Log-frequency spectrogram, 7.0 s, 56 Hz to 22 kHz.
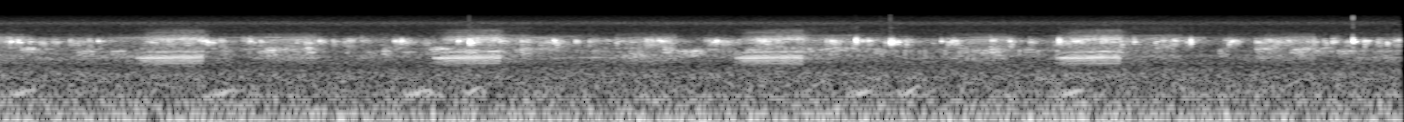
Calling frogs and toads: Leptodactylus latrans (Leptodactylidae), Boana bischoffi (Hylidae), Scinax perereca (Hylidae), Sphaenorhynchus surdus (Hylidae)
9pm

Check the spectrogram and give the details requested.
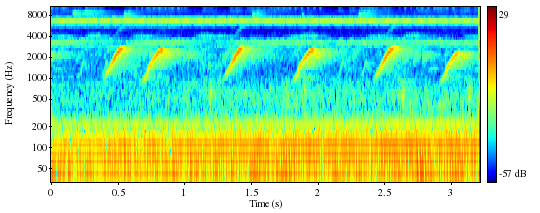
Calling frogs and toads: Leptodactylus fuscus (Leptodactylidae)
7pm

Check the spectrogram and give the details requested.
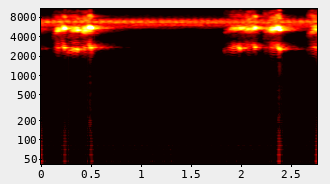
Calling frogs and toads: Dendropsophus minutus (Hylidae)
11pm

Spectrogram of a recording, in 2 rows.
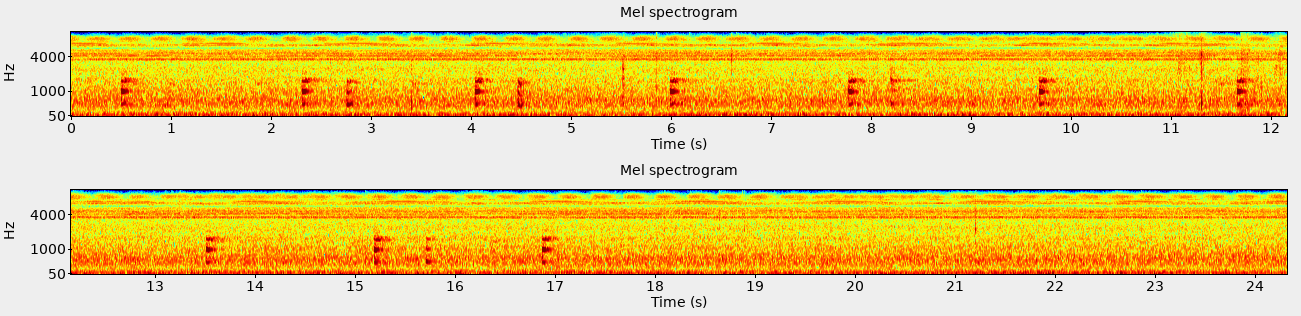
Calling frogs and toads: Boana faber (Hylidae)
9:30pm

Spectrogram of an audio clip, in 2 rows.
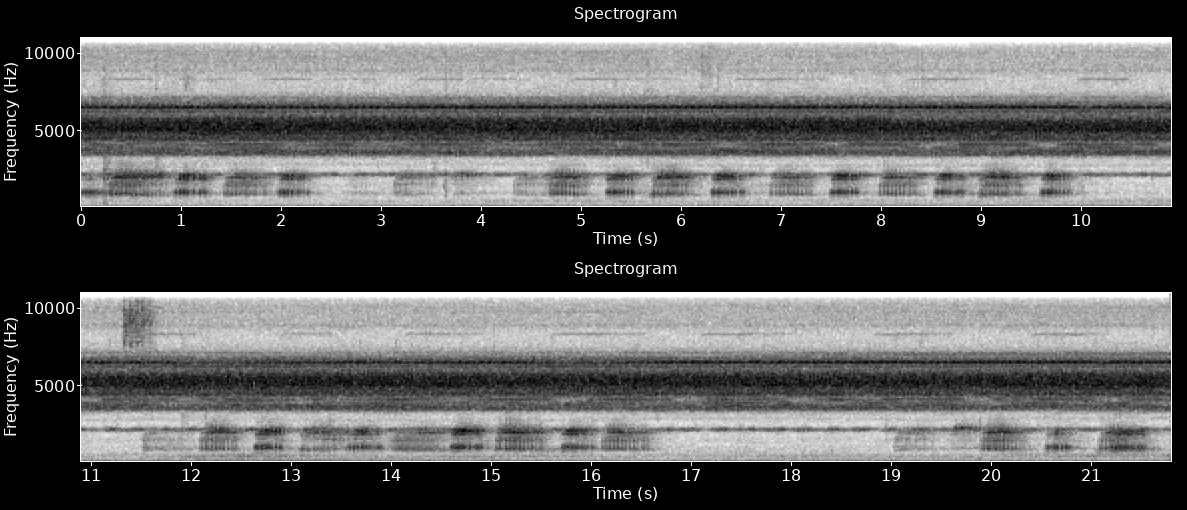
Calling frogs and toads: Boana albopunctata (Hylidae)
11:30pm

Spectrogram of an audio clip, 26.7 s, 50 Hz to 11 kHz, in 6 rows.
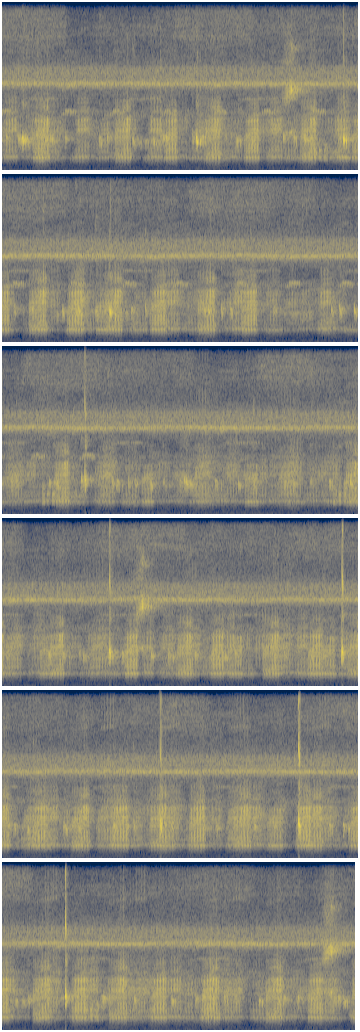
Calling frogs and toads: Scinax fuscovarius (Hylidae), Pithecopus azureus (Hylidae), Dendropsophus minutus (Hylidae)
~3am

